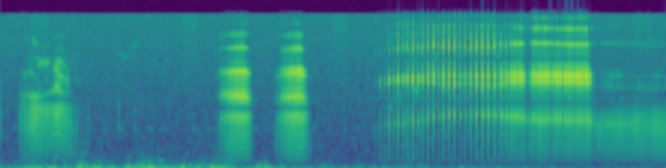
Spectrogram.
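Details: An Australian little raven, filmed on a trailcam at Mannum, South Australia, gives three short, harsh nasal notes, then a longer grating, creaking call lasting over a second, fluffing its head feathers and throat hackles as it calls. Low rumbling background noise.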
